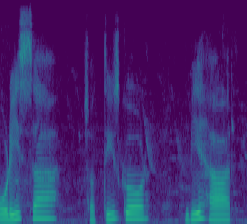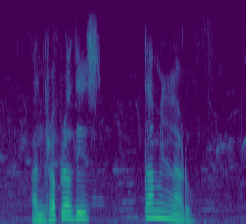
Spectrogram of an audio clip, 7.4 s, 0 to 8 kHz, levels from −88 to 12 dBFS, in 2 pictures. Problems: none marked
